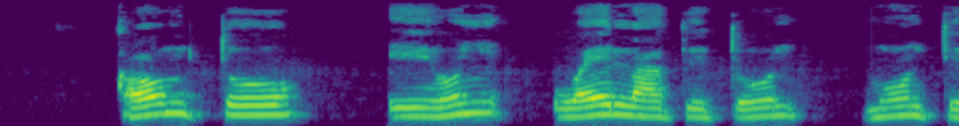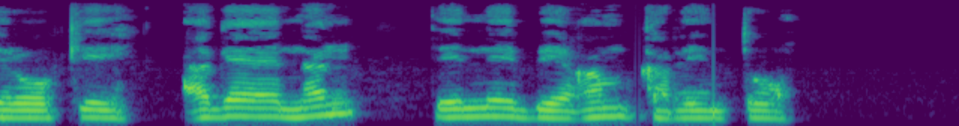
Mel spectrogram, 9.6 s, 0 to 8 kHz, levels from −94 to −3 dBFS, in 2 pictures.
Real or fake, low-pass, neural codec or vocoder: real; 7.2 kHz; none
